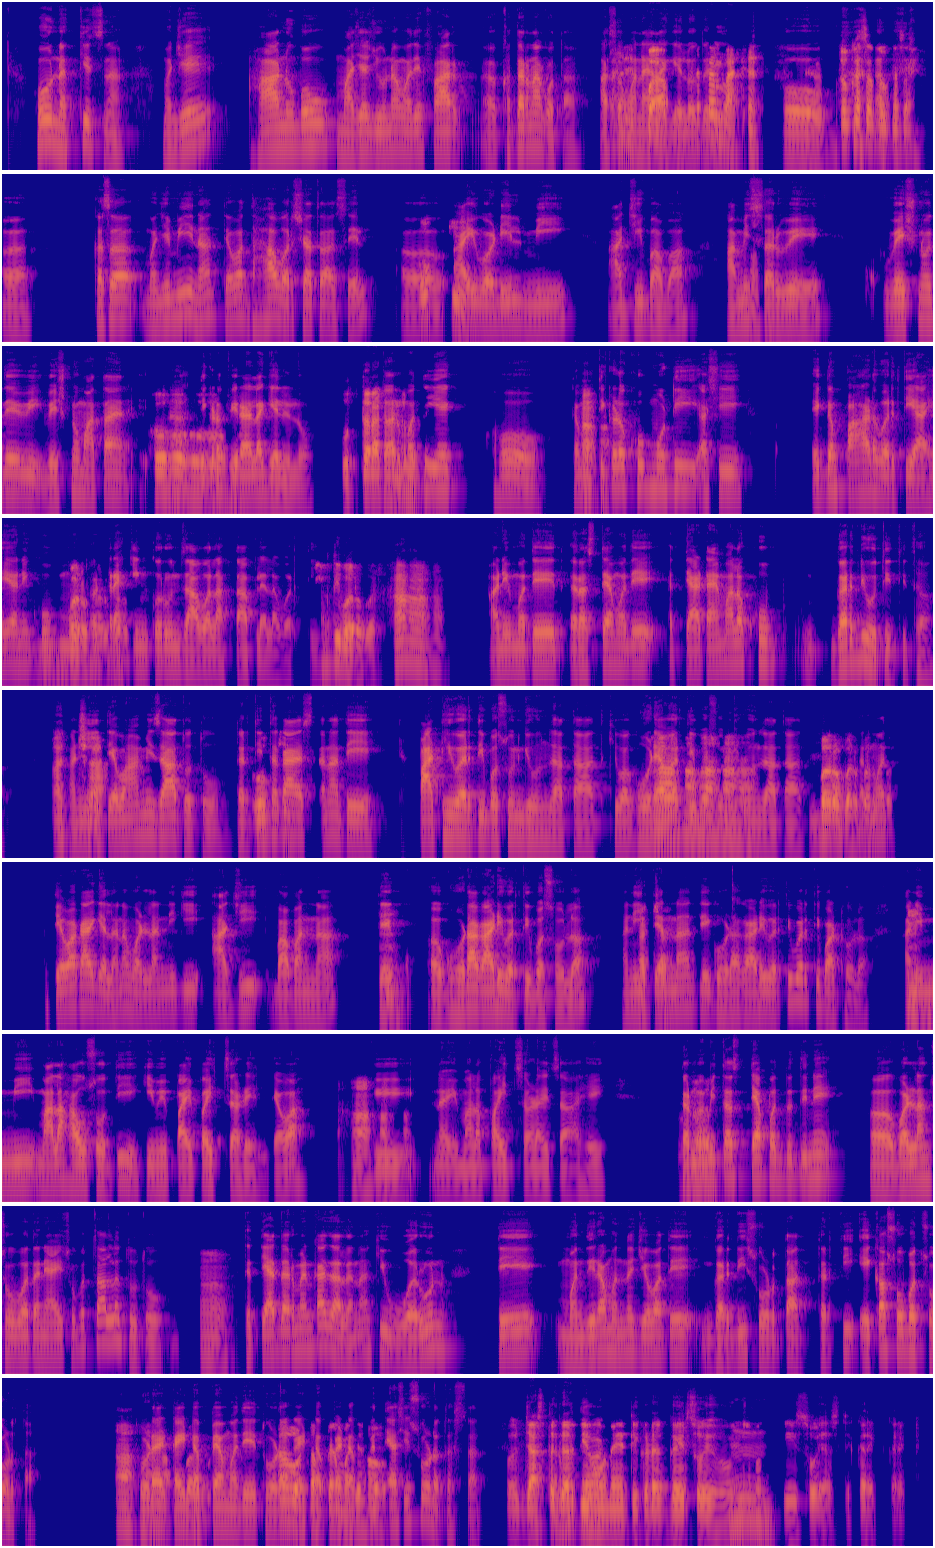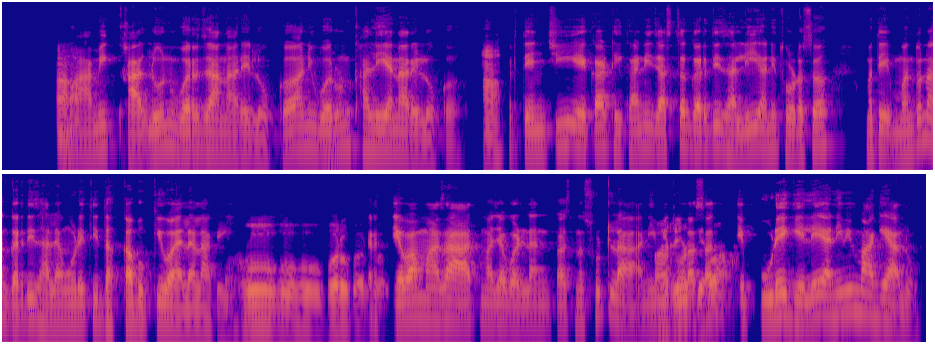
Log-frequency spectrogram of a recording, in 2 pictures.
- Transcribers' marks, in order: tapping; chuckle; anticipating: "तो कसा तो कसा?"; chuckle; "सर्व" said as "सर्वे"; other noise; surprised: "अरे देवा!"
- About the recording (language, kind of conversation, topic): Marathi, podcast, प्रवासादरम्यान हरवून गेल्याचा अनुभव काय होता?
